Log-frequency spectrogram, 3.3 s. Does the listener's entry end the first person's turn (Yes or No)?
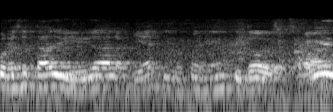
Yes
